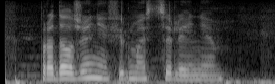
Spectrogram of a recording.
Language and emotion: Russian, neutral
